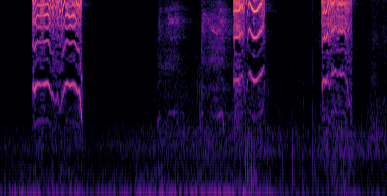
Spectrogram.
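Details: Young tawny owl calling for food: loud, harsh, drawn-out hissing shrieks with a wavering tone, four main calls with softer scratchy ones between, about one per second; faint low hum beneath.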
